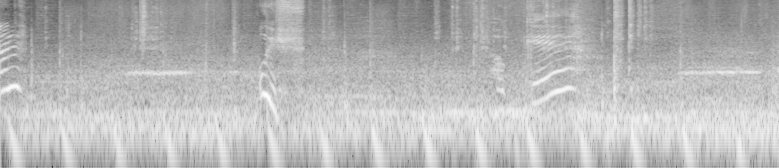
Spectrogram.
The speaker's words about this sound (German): Beschleunigen, das kann der Tesla. Für … noch wichtiger, wie sieht es in den Kurven aus?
